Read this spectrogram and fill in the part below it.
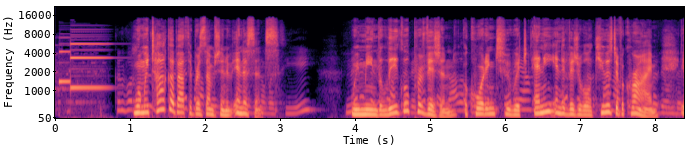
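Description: A woman speaks calmly and clearly into a nearby microphone.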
